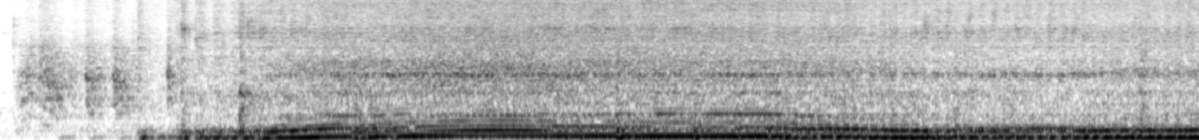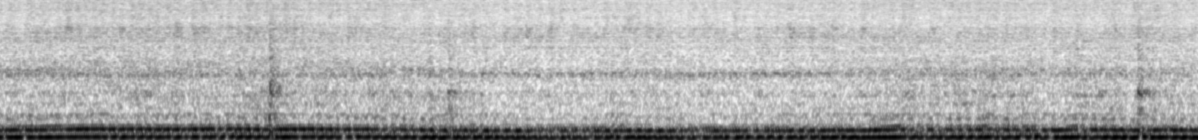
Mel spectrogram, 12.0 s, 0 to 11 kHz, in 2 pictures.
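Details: 1983 Suzuki GS1100GK naked bike with Vance & Hines pipe, run just after fitting the muffler on a bracket. Fires quickly and swells through a couple of smooth revs with a deep, even exhaust note: healthy.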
